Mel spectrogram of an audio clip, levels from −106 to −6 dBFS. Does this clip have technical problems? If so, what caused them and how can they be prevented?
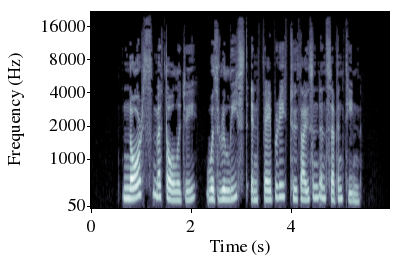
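No technical problems are audible.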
